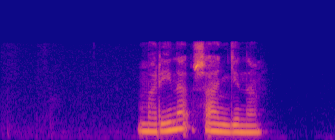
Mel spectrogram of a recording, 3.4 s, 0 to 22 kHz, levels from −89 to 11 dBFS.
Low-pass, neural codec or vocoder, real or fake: 7.2 kHz; none; real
